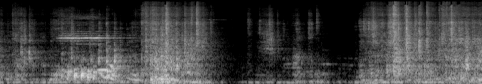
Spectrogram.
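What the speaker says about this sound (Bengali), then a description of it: "ডাকতেছে অনেকদিন পরে, এরকম ডাক শুনতেছি" Pigeons coo in a pigeon farm, a close, throaty rolling murmur in bursts with a short pause in the middle, while a person talks over part of it.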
